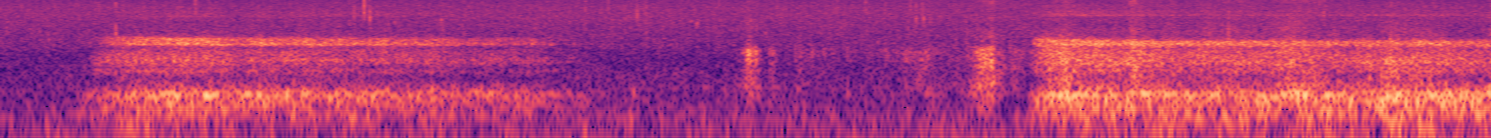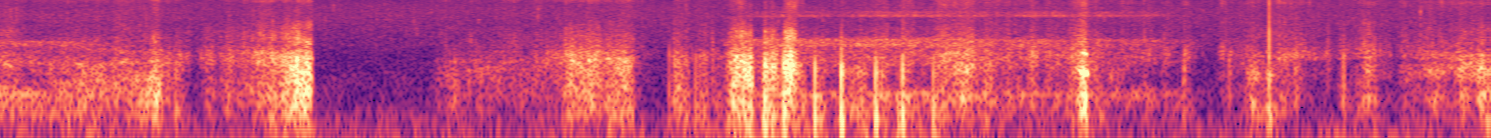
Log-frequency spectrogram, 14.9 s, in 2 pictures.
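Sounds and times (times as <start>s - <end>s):
ear cleaning in right ear: 4.9s - 14.8s.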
